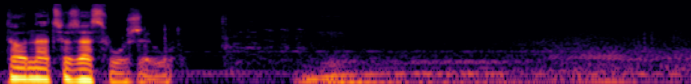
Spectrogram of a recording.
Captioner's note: engine starting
